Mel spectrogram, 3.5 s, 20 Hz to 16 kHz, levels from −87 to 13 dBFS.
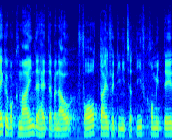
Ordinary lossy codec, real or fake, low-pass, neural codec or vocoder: none; real; 14.4 kHz; none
